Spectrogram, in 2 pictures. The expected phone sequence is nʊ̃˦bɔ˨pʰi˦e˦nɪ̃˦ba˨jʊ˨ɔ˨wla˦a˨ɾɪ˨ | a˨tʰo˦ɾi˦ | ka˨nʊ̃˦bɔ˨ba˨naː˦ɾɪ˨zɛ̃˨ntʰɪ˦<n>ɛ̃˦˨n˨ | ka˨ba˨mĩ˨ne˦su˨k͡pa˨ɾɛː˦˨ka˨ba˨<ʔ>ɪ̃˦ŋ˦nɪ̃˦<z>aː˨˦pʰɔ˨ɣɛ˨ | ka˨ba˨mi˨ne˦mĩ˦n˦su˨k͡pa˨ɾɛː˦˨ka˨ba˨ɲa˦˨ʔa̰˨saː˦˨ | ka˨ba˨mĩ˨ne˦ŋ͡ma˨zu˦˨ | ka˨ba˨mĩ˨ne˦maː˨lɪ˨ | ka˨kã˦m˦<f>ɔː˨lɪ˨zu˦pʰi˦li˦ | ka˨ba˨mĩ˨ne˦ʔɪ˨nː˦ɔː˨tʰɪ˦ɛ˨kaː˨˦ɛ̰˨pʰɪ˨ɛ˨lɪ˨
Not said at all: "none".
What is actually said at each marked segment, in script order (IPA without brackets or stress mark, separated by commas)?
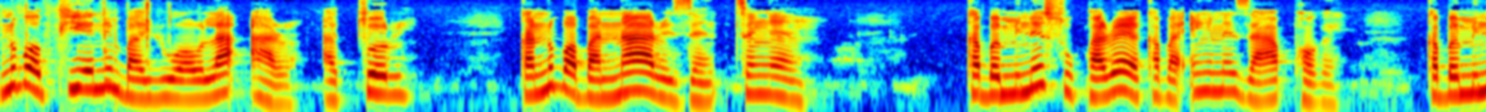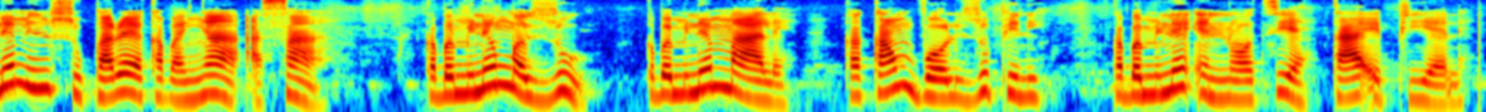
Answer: ŋ, ʔ, z, v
